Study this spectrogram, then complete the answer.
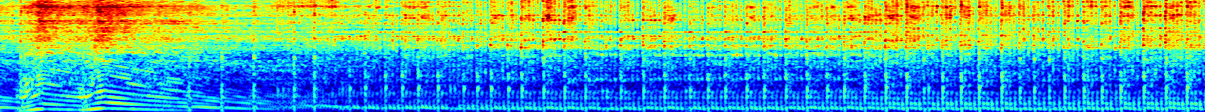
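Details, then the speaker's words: Auction-bought auto-tune chainsaw, not yet warm: after a couple of quick revs it settles into a fast idle with uneven popping and chugging pulses as the auto-tune adapts. Owner suspects it is running rich. "You'll hear this thing, it's kind of popping and farting. The auto-tune's trying to figure out what it needs to do."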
